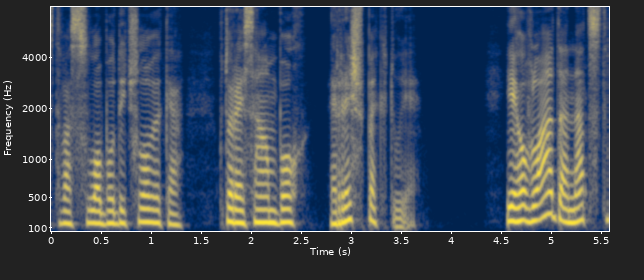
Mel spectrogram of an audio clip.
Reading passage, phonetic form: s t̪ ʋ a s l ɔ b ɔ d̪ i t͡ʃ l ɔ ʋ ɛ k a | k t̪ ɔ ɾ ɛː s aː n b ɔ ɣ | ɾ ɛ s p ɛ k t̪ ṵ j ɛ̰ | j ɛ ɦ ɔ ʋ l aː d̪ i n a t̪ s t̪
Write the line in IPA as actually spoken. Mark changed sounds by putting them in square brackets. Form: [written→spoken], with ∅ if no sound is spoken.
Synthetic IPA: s t̪ ʋ a s l ɔ b ɔ d̪ i t͡ʃ l ɔ ʋ ɛ k a | k t̪ ɔ ɾ ɛː s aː [n→m] b ɔ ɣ | ɾ ɛ [s→ʃ] p ɛ k t̪ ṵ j ɛ̰ | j ɛ ɦ ɔ ʋ l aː d̪ [i→a] n a t̪ s t̪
